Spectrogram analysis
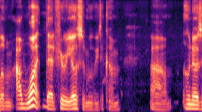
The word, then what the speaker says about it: Furiosa: You mean Furia? Furia? You said Oh, is that Furiosa.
